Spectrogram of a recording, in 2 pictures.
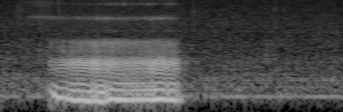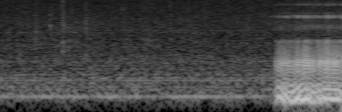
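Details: Shih Tzu dog snoring loudly in sleep, so loud it gets woken and goes back to sleep: loud, buzzing, slightly whistling snores on breathing in, about every five to six seconds, with a faint hum between breaths.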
